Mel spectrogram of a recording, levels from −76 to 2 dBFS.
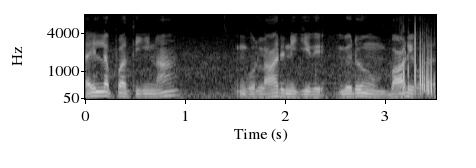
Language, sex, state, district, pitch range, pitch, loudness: Tamil, male, Tamil Nadu, Namakkal, 100-120 Hz, 105 Hz, -23 LUFS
